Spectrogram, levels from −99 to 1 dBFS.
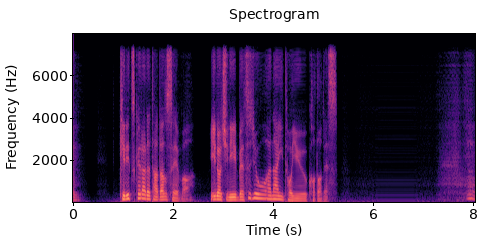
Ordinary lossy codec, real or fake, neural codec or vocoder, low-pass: none; fake; codec, 16 kHz, about 1 kbps, DyCAST, with the encoder's durations; 7.2 kHz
